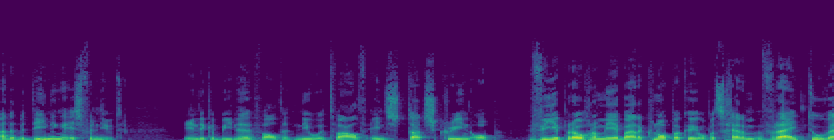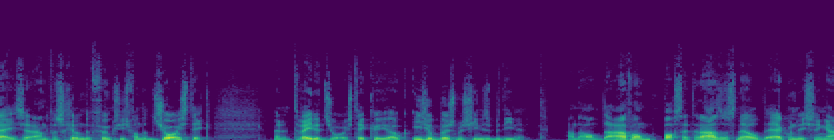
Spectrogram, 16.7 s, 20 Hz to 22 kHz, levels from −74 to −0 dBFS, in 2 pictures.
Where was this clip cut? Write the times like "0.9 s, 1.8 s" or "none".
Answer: 13.8 s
